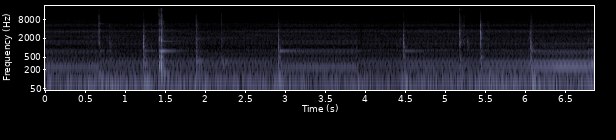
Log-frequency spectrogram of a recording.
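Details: WEM Musette Mk2 valve amp (a Dominator Mk3 with a different speaker), being serviced, idling with no signal: a loud steady low hum with buzzy overtones and crackles; excessive noise not coming from the inputs, exact source not pinned down.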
